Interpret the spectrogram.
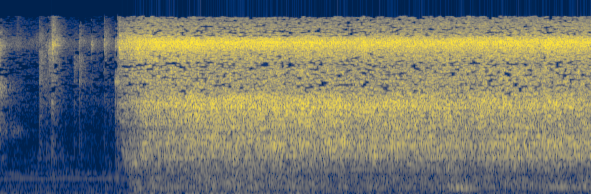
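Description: Ginger-garlic paste, ground with a little water, hitting hot mustard oil in an iron kadhai: a loud sizzle starts suddenly about a second in and carries on steadily as the wet paste fries.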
